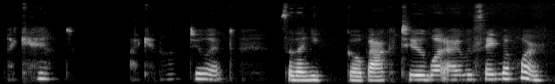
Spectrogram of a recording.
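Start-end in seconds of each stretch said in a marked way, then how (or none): 0.1-2.4 breathy half-whispered self-doubt; small defeated whisper of giving up; hushed inner doubt. Retold or imitated. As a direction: let the scared inner voice barely say it.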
